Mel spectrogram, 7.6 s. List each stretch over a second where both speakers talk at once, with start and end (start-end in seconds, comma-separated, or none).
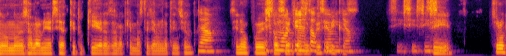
3.9-5.4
